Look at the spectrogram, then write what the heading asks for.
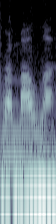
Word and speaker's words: Ramallah: I saw a 13-year-old Palestinian boy shot in the head by a rubber bullet from an Israeli military in Ramallah. Just pronounce it Ramla.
